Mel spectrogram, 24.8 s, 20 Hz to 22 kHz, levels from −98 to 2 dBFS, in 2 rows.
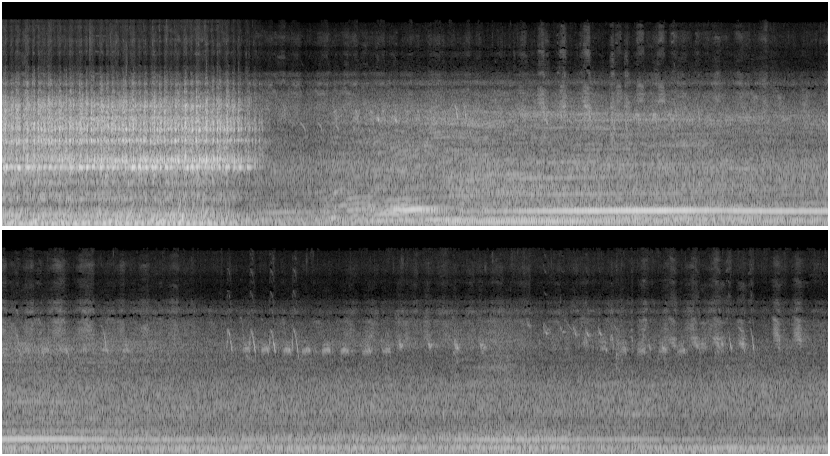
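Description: No technical faults can be heard anywhere in the recording, and the signal holds steady throughout.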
